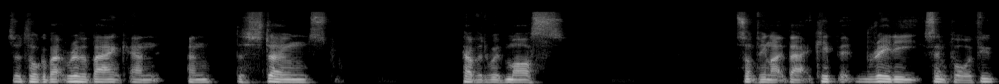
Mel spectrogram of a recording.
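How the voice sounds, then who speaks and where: A man tutoring a haiku workshop over a video call, talking in halting restarts as he thinks aloud. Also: on the low side. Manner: halting, repeats words while thinking. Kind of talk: conversational teaching.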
